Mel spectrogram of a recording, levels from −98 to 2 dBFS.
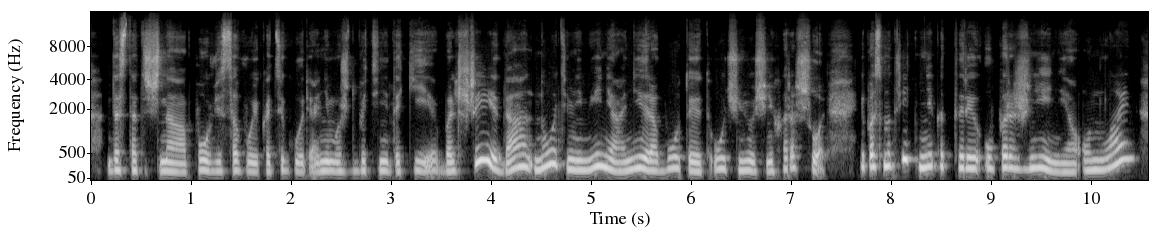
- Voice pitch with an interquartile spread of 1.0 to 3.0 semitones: No, average, 5.0 semitones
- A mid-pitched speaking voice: Yes, medium, 175 Hz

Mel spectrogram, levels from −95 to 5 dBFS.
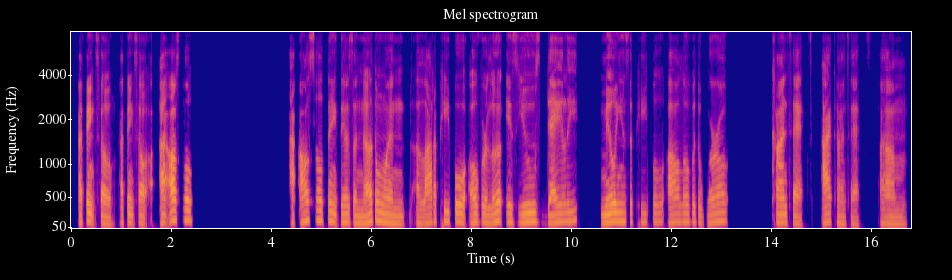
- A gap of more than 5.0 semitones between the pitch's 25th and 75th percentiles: No, average, 2.8 semitones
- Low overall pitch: Yes, low, 125 Hz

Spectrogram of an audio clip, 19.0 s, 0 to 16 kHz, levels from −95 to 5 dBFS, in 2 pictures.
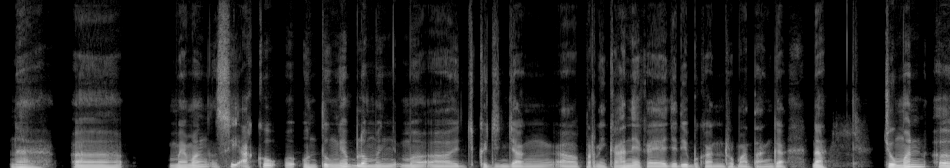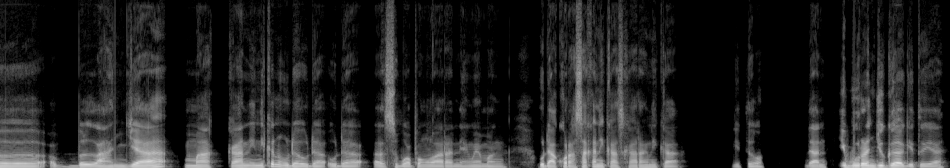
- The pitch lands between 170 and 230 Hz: No, low, 115 Hz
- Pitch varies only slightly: Yes, narrow, 2.0 semitones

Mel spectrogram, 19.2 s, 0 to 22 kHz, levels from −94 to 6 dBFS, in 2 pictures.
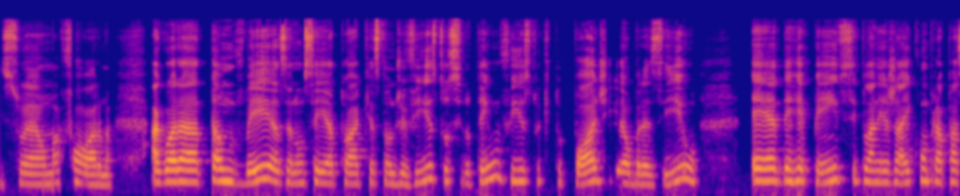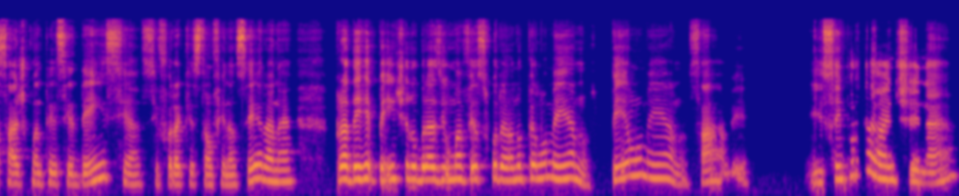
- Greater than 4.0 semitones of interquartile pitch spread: Yes, average, 4.8 semitones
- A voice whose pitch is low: No, high, 210 Hz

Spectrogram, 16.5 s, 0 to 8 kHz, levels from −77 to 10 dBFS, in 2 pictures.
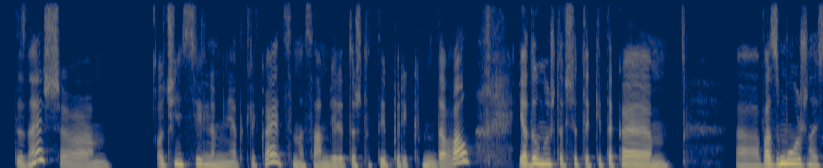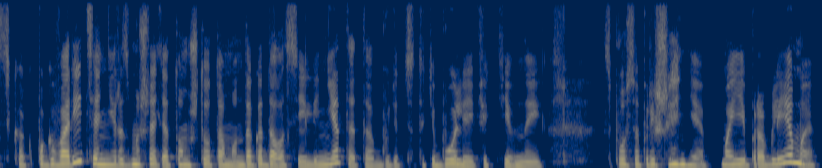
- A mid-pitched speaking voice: No, high, 200 Hz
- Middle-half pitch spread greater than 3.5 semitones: No, average, 2.9 semitones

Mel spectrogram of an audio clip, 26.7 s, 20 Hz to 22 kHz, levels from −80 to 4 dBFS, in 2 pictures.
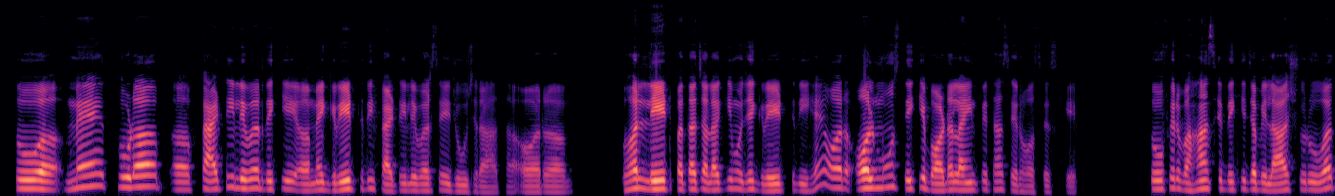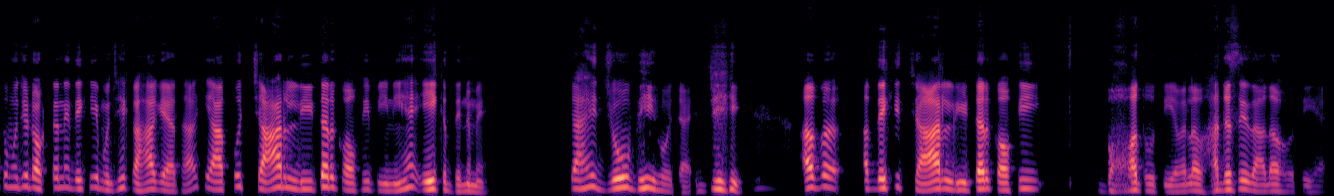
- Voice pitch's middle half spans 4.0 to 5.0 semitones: Yes, average, 4.6 semitones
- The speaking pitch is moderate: Yes, medium, 165 Hz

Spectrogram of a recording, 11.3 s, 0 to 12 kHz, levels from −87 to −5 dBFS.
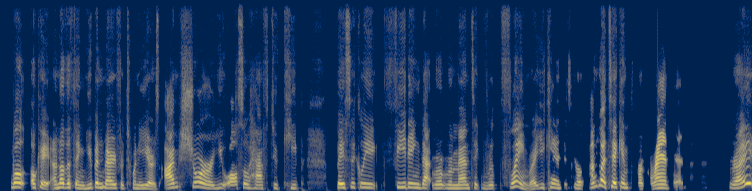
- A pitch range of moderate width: Yes, average, 4.1 semitones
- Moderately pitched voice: No, high, 225 Hz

